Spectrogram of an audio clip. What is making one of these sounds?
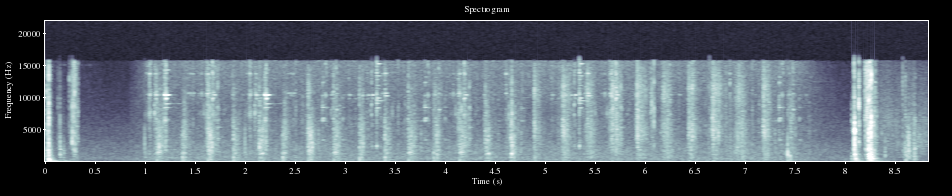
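Footsteps run quickly over grass outdoors.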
